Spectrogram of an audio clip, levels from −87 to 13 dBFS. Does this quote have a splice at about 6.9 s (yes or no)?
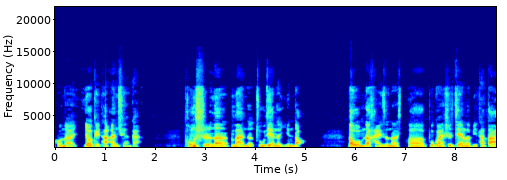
yes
